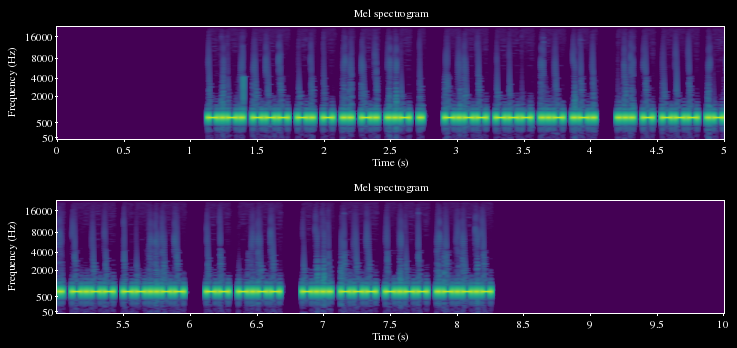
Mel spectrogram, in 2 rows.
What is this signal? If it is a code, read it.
Morse code, heard as a keyed tone, about 51 wpm, 700 Hz. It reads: CONTINUE YOUR STORY, MY BOY.
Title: Sentences from Top 1000 Words - Review Part 6 - 50wpm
